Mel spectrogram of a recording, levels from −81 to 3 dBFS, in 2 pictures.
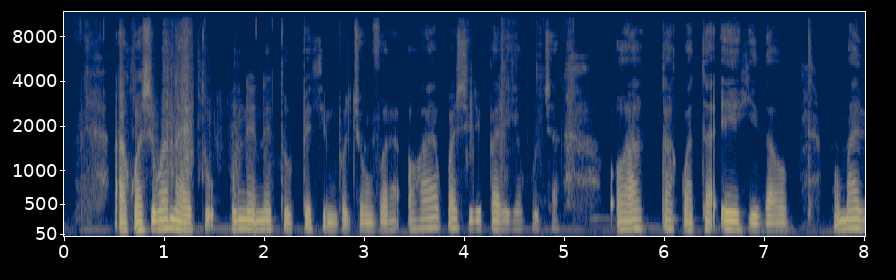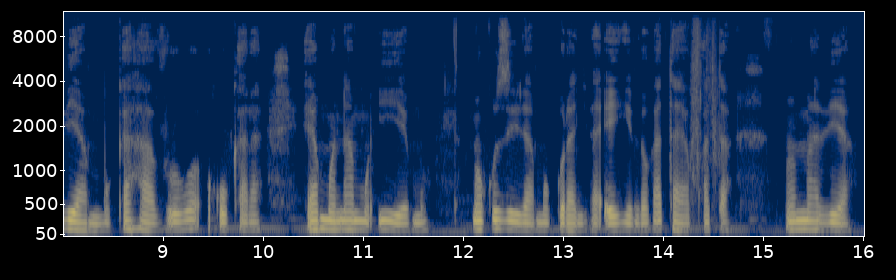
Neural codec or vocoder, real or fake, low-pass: vocoder, 44.1 kHz, 128 mel bands every 256 samples, BigVGAN v2; fake; 10.8 kHz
